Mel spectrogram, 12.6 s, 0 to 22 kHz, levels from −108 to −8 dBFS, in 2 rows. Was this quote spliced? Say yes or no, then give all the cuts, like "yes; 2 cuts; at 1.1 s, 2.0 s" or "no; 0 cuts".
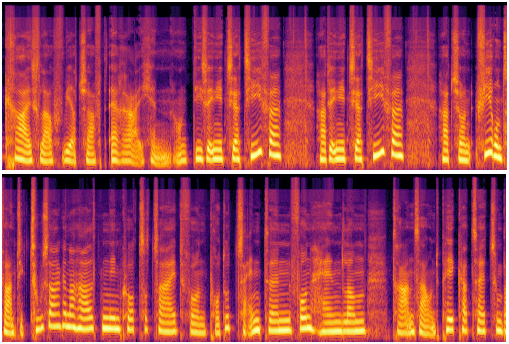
yes; 1 cut; at 4.1 s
